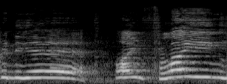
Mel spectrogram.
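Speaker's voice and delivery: high, loud joyful duckling; thrilled little bird voice; excited cry. Acted. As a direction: shout it with delight as you take off. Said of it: "he cried excitedly".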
